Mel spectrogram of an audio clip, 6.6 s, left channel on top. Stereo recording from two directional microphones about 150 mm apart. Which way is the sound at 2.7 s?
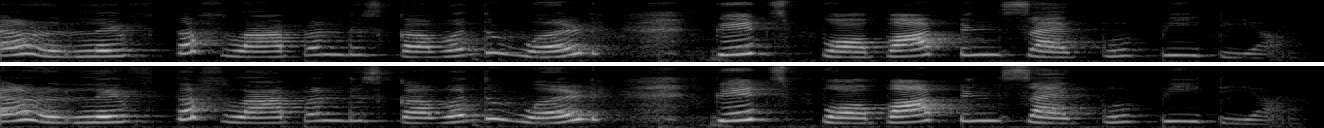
Centre (ahead or behind).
